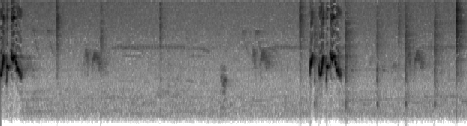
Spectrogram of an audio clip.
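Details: Red-whiskered bulbul lure bird giving its morning song in the wild-style double-note manner for training other birds. Loud bursts of quick warbled whistles at the start and again near six seconds, separated by quiet single notes and clicks over a steady hum.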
